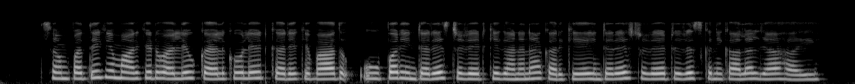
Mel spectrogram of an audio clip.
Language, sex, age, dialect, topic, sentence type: Magahi, female, 41-45, Central/Standard, agriculture, statement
